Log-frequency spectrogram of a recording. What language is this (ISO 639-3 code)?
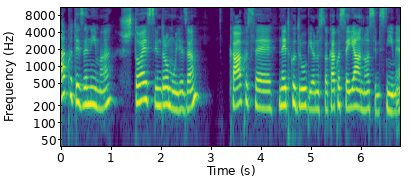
hrv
